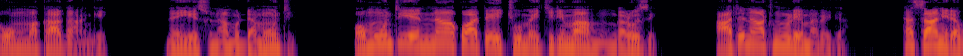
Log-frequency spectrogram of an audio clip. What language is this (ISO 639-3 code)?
lug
